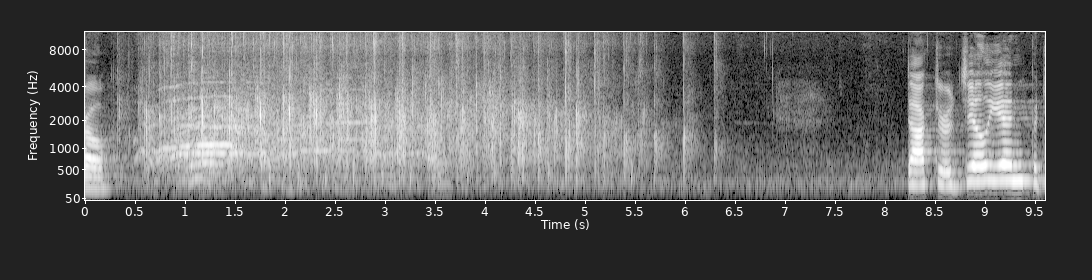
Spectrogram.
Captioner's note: applause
